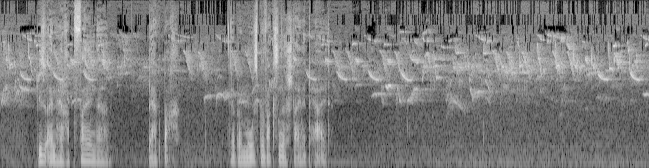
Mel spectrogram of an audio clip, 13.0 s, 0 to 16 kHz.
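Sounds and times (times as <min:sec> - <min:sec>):
European robin singing a warbling song: 0:00.6 - 0:12.9
speech: 0:00.8 - 0:02.3, 0:04.6 - 0:06.7
soft hiss: 0:00.8 - 0:03.6, 0:04.6 - 0:06.9.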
